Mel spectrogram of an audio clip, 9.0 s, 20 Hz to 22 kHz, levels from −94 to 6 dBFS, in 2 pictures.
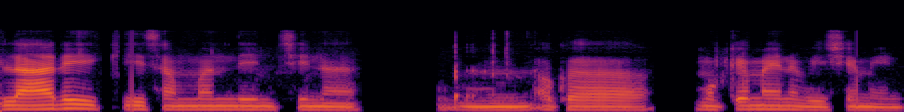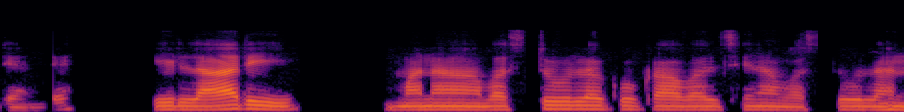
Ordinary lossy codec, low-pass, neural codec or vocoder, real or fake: none; 7.2 kHz; none; real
